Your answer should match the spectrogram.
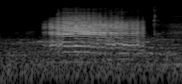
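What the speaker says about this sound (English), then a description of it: "that sheep sounds like it's possessed" Sheep in the Nancy Drew: The Haunting of Castle Malloy video game gives one wavering, strained bleat lasting about a second, clear and fairly close, with nothing else heard.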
